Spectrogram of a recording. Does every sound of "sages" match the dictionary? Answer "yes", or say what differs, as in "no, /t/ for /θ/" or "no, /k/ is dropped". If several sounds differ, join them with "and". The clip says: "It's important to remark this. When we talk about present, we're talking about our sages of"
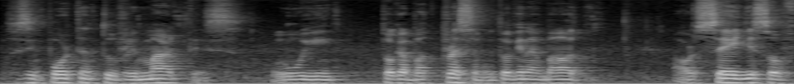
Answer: no, /s/ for /z/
